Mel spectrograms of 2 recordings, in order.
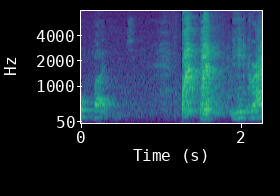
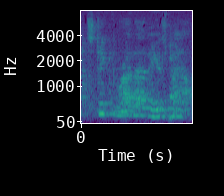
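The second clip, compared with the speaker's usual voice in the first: ordinary delivery, nothing marked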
